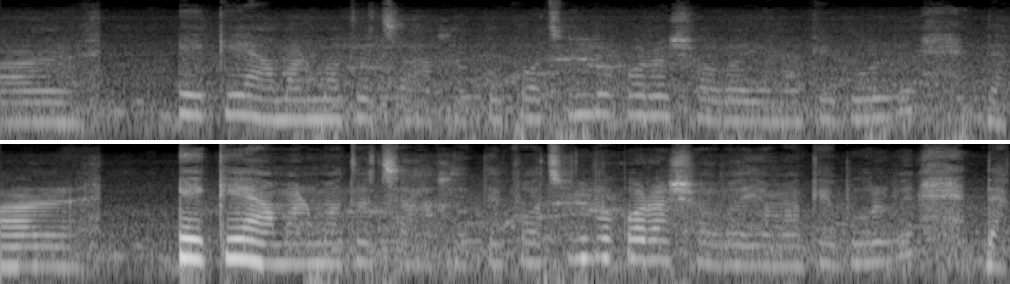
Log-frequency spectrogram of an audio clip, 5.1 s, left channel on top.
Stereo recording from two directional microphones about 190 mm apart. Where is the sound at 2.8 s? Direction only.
55° right (ahead or behind).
